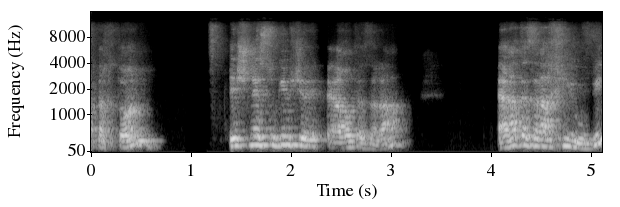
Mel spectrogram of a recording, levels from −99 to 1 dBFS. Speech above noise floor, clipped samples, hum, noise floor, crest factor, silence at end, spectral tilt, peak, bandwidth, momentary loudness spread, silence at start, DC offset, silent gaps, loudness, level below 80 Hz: 64 dB; under 0.1%; none; -86 dBFS; 14 dB; 0 s; -5.5 dB/octave; -10 dBFS; 12.5 kHz; 10 LU; 0 s; under 0.1%; 1.04-1.15 s; -23 LUFS; -68 dBFS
